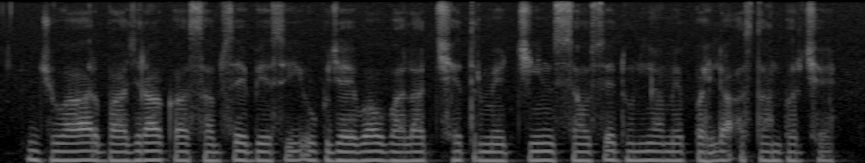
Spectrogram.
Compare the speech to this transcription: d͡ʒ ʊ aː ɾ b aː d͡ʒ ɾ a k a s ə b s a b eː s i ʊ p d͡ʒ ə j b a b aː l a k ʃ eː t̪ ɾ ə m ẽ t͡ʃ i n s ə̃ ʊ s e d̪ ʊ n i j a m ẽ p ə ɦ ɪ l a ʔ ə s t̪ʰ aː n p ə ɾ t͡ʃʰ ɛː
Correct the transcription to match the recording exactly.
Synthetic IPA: d͡ʒ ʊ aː ɾ b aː d͡ʒ ɾ a k a s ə b s e b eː s i ʊ p d͡ʒ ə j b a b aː l a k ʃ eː t̪ ɾ ə m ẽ t͡ʃ iː n s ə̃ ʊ s e d̪ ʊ n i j a m ẽ p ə ɦ ɪ l a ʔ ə s t̪ʰ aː n p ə ɾ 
